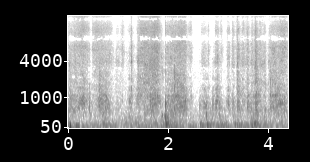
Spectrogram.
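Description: Faint, repeated swishes of a small paintbrush dragging thick paint across paper.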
